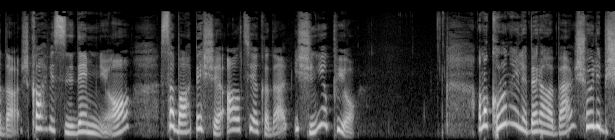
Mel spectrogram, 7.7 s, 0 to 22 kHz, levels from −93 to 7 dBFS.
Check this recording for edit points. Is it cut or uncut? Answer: uncut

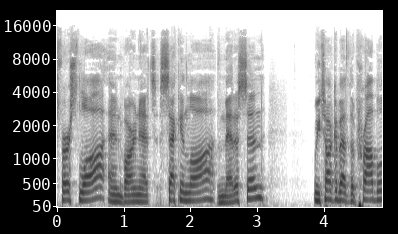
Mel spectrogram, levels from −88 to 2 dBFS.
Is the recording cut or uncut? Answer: cut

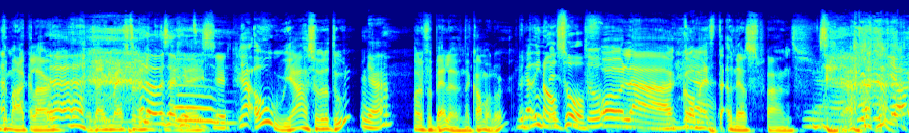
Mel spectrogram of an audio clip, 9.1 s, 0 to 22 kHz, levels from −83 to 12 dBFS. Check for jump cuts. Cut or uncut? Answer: cut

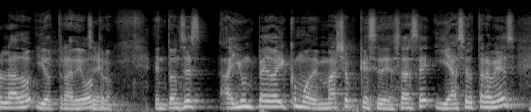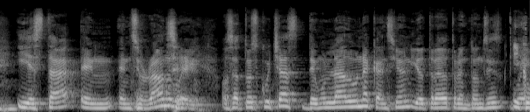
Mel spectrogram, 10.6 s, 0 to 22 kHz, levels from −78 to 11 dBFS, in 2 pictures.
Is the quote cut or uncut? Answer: uncut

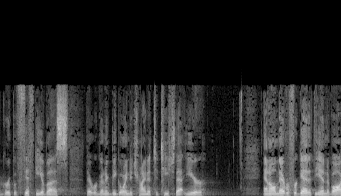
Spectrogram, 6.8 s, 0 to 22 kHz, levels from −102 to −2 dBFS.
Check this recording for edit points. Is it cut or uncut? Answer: uncut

